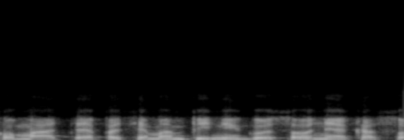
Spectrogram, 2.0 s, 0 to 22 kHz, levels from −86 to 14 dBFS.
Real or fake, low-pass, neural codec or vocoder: real; 7.2 kHz; none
